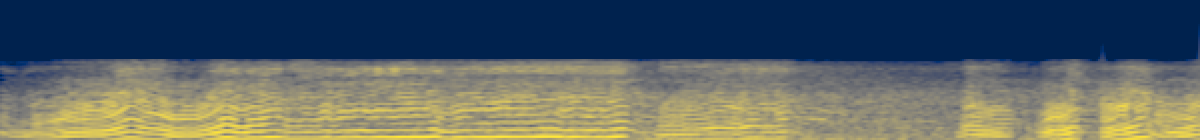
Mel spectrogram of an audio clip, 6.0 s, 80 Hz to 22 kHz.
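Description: Yamaha YZ125 single-cylinder two-stroke motocross engine being ridden hard, its pitch rising and dipping with throttle and gear changes. It holds a high rev for a couple of seconds, drops back about three seconds in, eases off, then climbs again near the end.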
